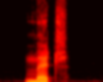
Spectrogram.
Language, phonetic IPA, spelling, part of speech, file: Polish, [mɛt͡ʃ], mecz, noun / verb, Pl-mecz.ogg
